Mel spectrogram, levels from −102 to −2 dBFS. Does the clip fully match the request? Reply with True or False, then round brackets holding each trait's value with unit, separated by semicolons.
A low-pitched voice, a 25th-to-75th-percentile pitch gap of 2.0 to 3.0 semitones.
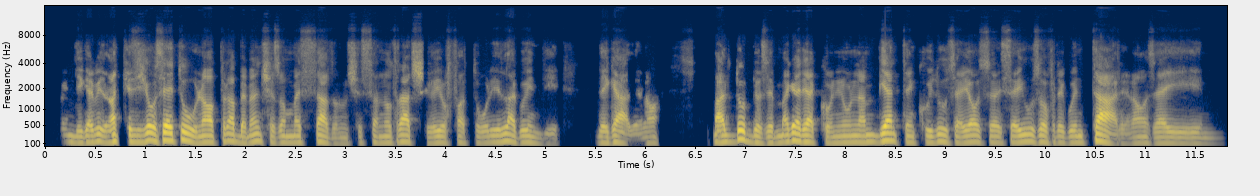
True (120 Hz; 2.4 semitones)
